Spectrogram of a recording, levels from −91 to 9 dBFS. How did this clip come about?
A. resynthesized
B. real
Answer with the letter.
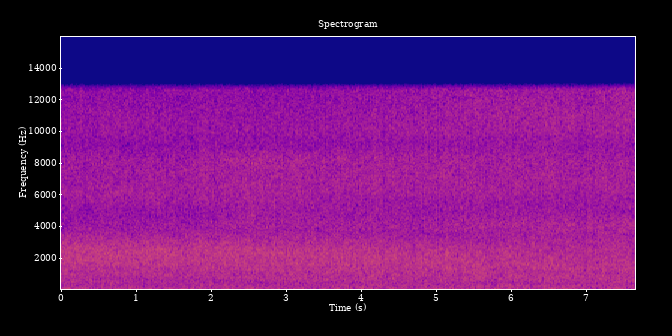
B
